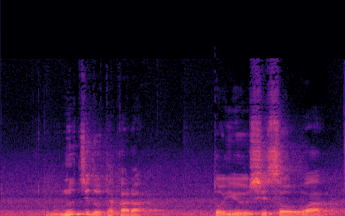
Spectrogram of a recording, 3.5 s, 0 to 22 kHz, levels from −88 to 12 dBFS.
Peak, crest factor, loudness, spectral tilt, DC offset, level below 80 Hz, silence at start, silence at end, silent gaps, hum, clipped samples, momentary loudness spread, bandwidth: -2 dBFS; 16 dB; -16 LUFS; -5.5 dB/octave; under 0.1%; -44 dBFS; 0 s; 0 s; none; none; under 0.1%; 16 LU; 16 kHz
